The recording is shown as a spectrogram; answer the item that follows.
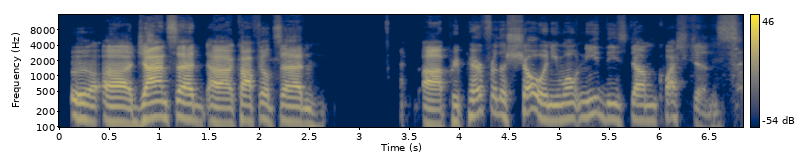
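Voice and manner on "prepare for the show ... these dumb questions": ordinary talk, nothing marked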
